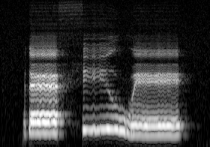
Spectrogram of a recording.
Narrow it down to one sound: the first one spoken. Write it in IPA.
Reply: ɾ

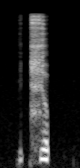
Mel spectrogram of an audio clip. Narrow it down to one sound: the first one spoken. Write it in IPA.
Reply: t͡ɕ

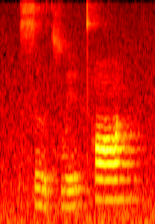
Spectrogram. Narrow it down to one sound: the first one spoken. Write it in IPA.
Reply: s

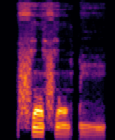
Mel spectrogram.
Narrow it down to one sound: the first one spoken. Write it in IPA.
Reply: f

